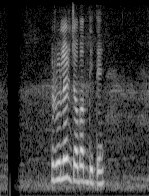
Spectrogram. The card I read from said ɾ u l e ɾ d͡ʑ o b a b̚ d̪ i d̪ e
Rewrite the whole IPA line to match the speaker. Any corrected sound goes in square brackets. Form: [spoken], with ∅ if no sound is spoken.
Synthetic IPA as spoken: ɾ u l e ɾ d͡ʑ [ɔ] b a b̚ d̪ i [t̪] e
